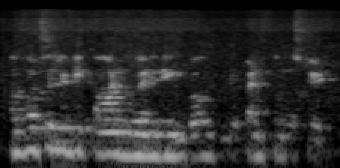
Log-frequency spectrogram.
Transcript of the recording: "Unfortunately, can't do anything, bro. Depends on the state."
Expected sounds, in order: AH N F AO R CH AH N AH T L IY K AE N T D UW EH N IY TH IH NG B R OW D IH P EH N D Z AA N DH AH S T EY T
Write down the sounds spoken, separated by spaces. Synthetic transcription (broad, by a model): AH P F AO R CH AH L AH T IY K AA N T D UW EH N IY T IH NG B OW D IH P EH N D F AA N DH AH S T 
